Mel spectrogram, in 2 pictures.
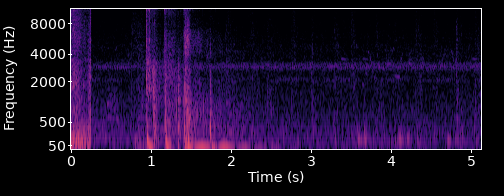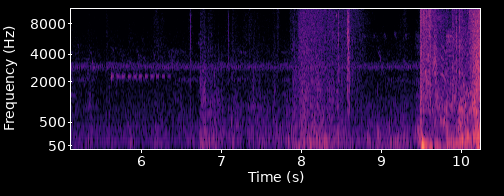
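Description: Footsteps patter quickly on grass and pavement.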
